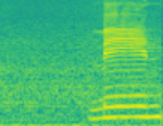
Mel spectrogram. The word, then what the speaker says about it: เมรุ: สมาธ นั่ง ขัด สมาธ เมรุ เผา ศพ เห็น ไหม คะ เรา ไม่ ออก เสียง จะ ระบุ ตรง นี้ มร ออก มา เลย นะ คะ ออก เสียง เหมือน แม่ ควร สะกด ค่ะ เมรุ เผา ศพ ที่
